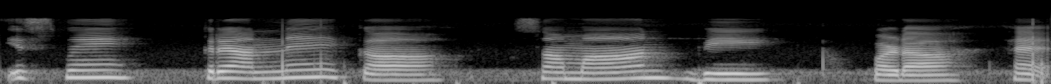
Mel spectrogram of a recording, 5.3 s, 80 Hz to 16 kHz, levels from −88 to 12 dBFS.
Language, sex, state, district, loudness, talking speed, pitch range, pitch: Hindi, female, Punjab, Fazilka, -14 LUFS, 80 wpm, 220-280 Hz, 250 Hz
